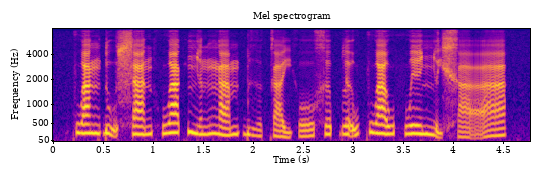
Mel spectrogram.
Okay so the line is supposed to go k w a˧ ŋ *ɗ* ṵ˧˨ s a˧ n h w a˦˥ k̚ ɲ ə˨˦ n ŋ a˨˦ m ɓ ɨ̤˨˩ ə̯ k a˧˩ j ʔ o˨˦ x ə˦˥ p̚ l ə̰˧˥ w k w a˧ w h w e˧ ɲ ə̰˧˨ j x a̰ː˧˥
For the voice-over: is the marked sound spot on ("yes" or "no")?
yes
